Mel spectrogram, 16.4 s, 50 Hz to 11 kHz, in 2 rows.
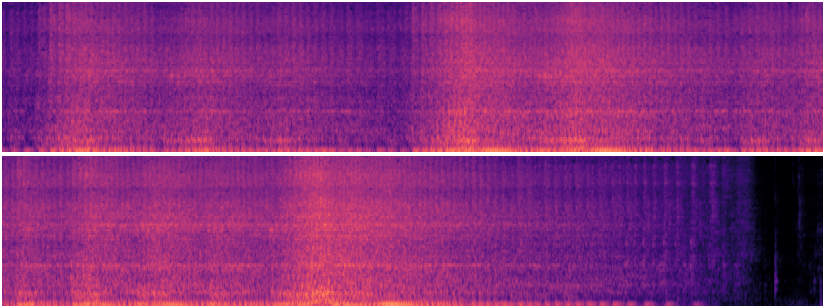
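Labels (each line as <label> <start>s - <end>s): A motorbike engine repeatedly accelerates while stationary. 0.0s - 15.7s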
